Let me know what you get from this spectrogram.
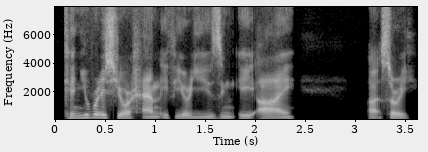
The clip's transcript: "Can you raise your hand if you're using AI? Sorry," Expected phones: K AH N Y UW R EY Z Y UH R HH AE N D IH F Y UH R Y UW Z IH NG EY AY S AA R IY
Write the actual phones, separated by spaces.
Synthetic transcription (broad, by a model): K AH N Y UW R EY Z Y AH R HH AE N D IH F Y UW R Y UW Z IH NG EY AY S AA R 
